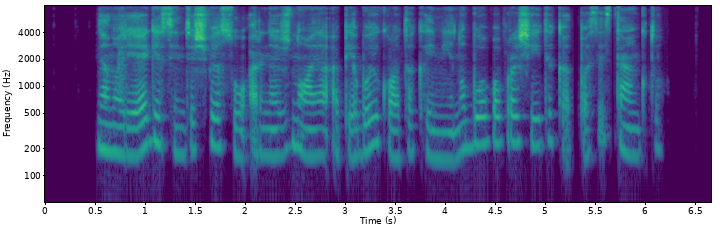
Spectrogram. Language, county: Lithuanian, Utena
